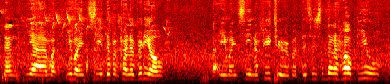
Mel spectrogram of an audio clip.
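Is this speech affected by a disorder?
Yes: cerebral palsy; has had surgery.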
